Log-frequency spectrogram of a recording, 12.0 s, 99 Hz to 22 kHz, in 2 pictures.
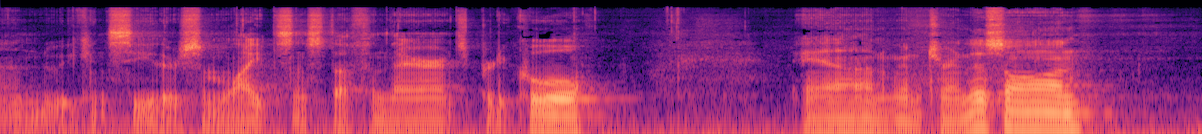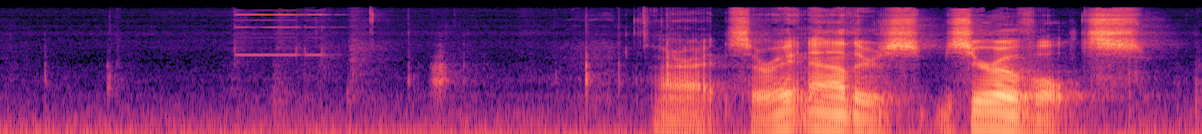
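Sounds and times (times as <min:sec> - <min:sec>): faint low hum: 0:00.0 - 0:12.0
multimeter short high beep: 0:07.2 - 0:07.8.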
